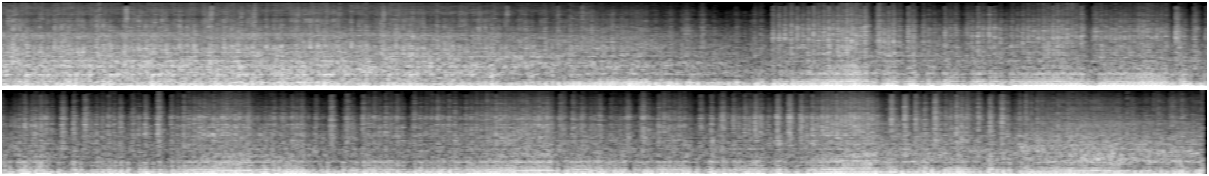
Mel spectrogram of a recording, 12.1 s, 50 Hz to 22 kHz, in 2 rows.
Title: Fj60 rough idle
